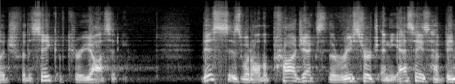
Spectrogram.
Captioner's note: none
